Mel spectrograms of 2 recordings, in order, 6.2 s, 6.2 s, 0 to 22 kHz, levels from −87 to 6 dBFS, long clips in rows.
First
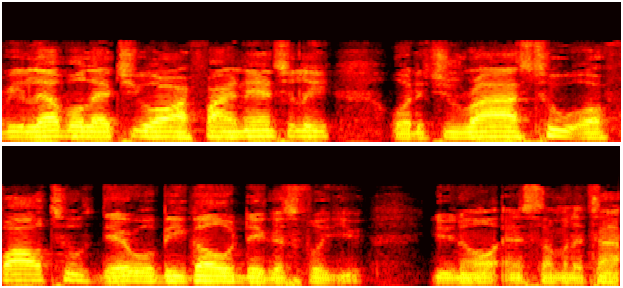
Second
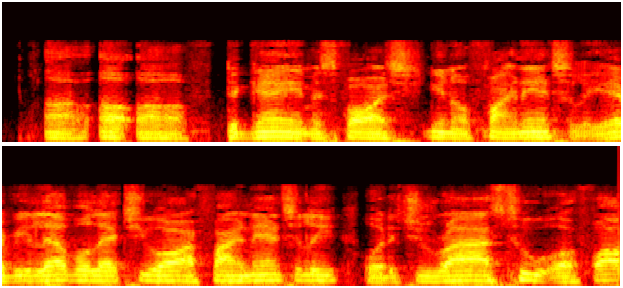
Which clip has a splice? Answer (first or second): second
